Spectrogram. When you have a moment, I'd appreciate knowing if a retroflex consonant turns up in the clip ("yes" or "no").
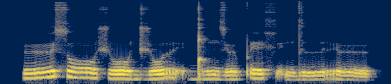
no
